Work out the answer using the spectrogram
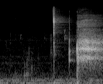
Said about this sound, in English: And then we're going to take a sip.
